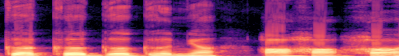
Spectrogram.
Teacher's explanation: ಕಂಠದ ಸಹಾಯದಿಂದ ಹುಟ್ಟುವಂಥ ಅಕ್ಷರಗಳನ್ನ ಕಂಠಾಕ್ಷರಗಳು ಅಂತ ಕೂಡ ಹೇಳ್ತೀವಿ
